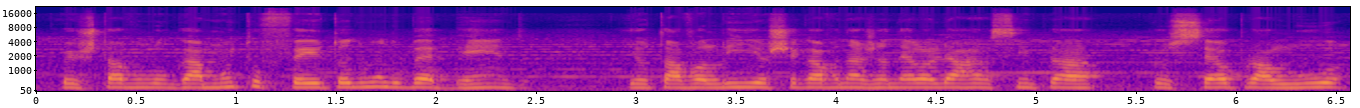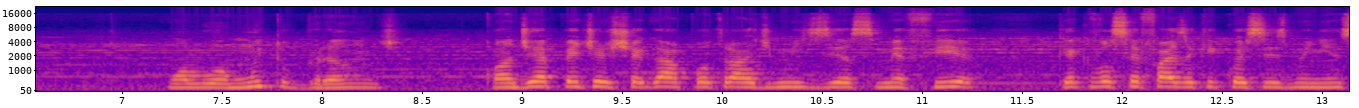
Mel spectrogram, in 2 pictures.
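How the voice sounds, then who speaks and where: A woman's voice: fairly low pitch, darkish tone. A woman missionary, giving an earnest, repetitive testimony to a congregation. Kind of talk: emotional testimony sermon.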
